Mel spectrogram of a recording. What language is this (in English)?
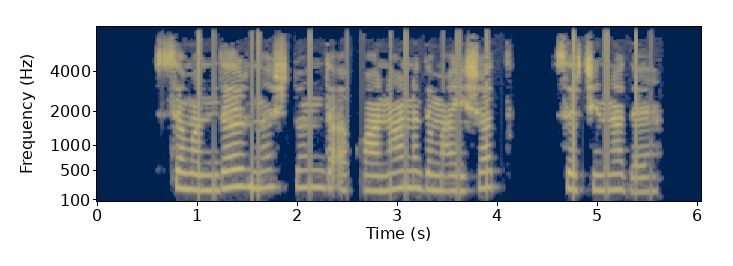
Pashto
